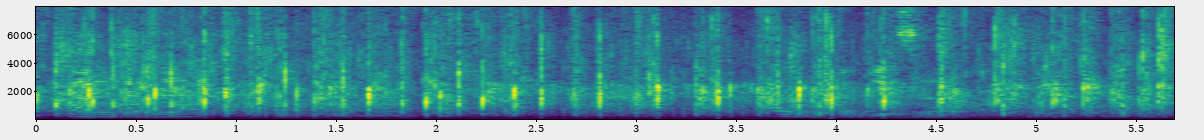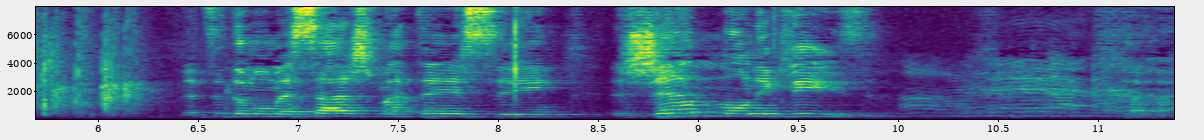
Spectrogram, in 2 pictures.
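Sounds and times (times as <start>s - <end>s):
audience applauding: 0.0s - 6.4s
speech: 0.2s - 1.0s, 6.5s - 9.9s
laughter: 10.5s - 11.3s.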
